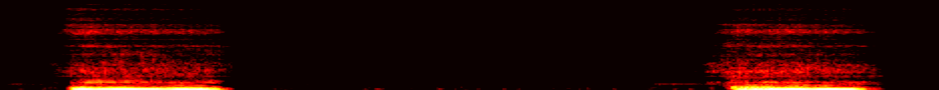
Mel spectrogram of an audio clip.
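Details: Two long, deep, rattling inspiratory snores with quiet pauses in a silent room; light snoring in deep sleep, recorded as a snoring ASMR sleep sound.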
